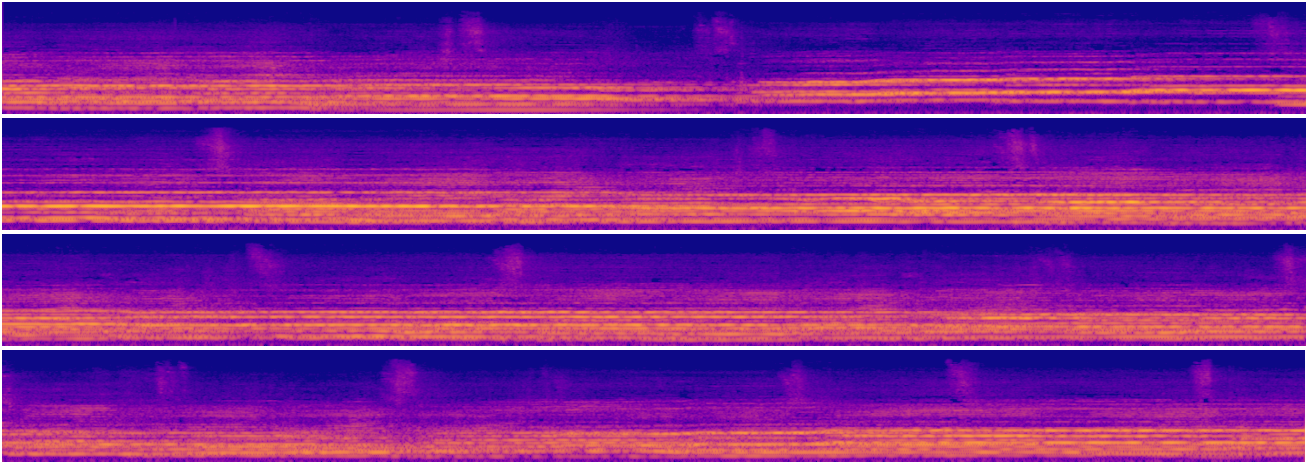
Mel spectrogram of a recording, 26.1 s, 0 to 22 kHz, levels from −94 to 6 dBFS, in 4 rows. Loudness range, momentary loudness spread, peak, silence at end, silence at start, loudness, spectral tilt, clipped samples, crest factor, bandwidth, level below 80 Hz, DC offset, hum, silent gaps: 10 LU; 12 LU; -4 dBFS; 0 s; 0 s; -21 LUFS; -6 dB/octave; under 0.1%; 16 dB; 11.5 kHz; -68 dBFS; under 0.1%; none; none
